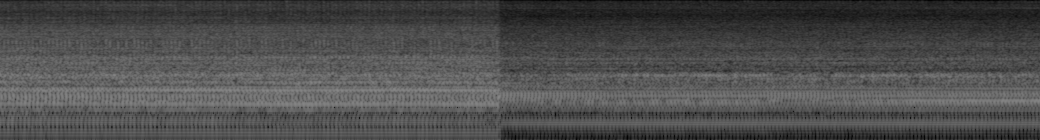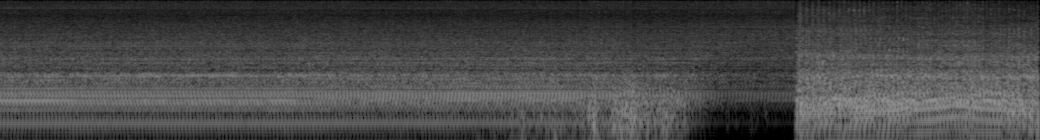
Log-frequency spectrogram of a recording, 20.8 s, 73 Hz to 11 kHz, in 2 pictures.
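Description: A generator engine runs steadily under an electrical load of about 1048 watts at 4.6 amps, a constant mid-pitched drone that shifts level partway through, briefly drops away, then returns loudly.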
